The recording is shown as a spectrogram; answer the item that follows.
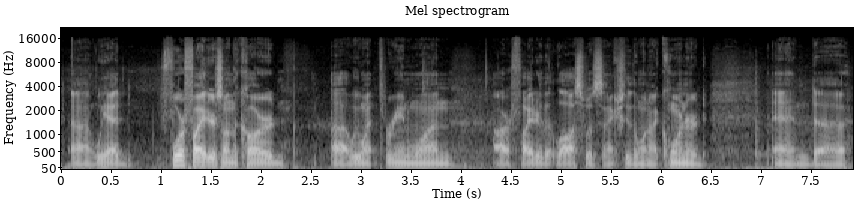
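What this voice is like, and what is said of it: Strained, worn-out voice. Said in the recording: “my voice is kind of fucked up, because I was yelling at the top of my lungs yesterday”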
